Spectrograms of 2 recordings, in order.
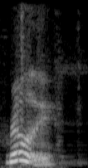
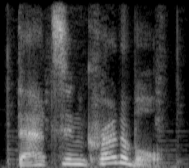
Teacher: Rising falling intonation. Your voice goes up and then back down.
